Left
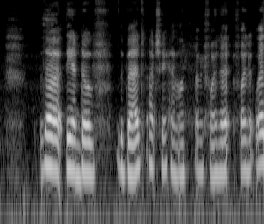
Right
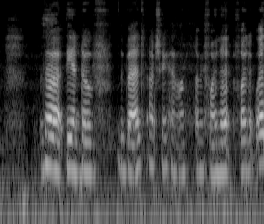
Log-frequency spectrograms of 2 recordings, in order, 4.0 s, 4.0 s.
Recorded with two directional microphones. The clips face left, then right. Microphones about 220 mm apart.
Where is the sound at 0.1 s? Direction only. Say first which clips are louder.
Left 2 dB; 25° left (ahead or behind).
